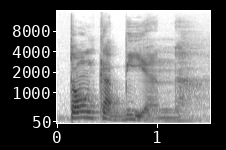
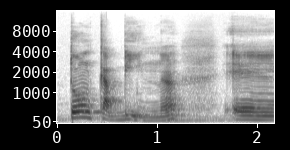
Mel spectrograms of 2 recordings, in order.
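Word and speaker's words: tonka bean: Ambra e no spettacolo tonka bien che si legge tonki tonkahton la faccio una figura di merda traduttore bien si legge Bin quindi Fava Tonga tonka Bin quando per esempio io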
